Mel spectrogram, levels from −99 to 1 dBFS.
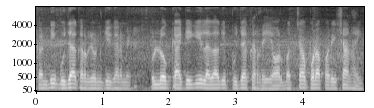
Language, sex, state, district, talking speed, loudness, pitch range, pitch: Hindi, male, Bihar, Samastipur, 255 wpm, -17 LUFS, 115-125 Hz, 120 Hz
